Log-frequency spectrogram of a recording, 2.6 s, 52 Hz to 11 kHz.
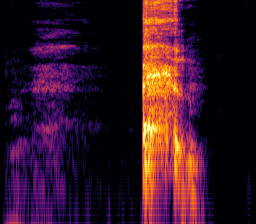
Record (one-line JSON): {"cough_length": "2.6 s", "cough_amplitude": 32768, "cough_signal_mean_std_ratio": 0.33, "survey_phase": "beta (2021-08-13 to 2022-03-07)", "age": "65+", "gender": "Male", "wearing_mask": "No", "symptom_runny_or_blocked_nose": true, "symptom_other": true, "smoker_status": "Current smoker (1 to 10 cigarettes per day)", "respiratory_condition_asthma": false, "respiratory_condition_other": false, "recruitment_source": "REACT", "submission_delay": "3 days", "covid_test_result": "Negative", "covid_test_method": "RT-qPCR", "influenza_a_test_result": "Negative", "influenza_b_test_result": "Negative"}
